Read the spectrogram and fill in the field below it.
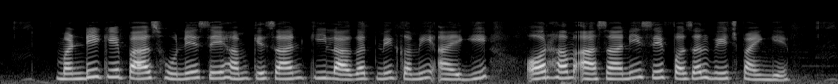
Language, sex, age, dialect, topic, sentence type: Hindi, female, 41-45, Hindustani Malvi Khadi Boli, agriculture, statement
